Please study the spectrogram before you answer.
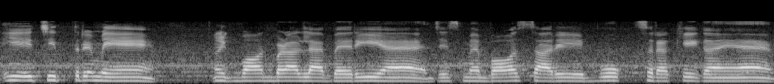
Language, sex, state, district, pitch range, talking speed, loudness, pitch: Hindi, female, Chhattisgarh, Raipur, 160-175 Hz, 115 wpm, -13 LUFS, 165 Hz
